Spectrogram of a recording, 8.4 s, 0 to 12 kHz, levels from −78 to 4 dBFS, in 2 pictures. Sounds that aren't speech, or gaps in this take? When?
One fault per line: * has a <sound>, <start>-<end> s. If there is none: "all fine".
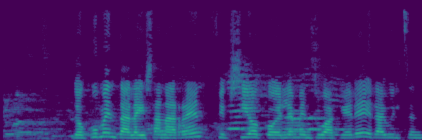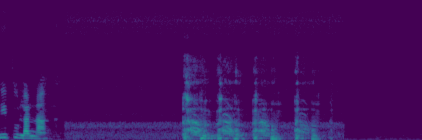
* has a cough, 6.0-7.6 s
